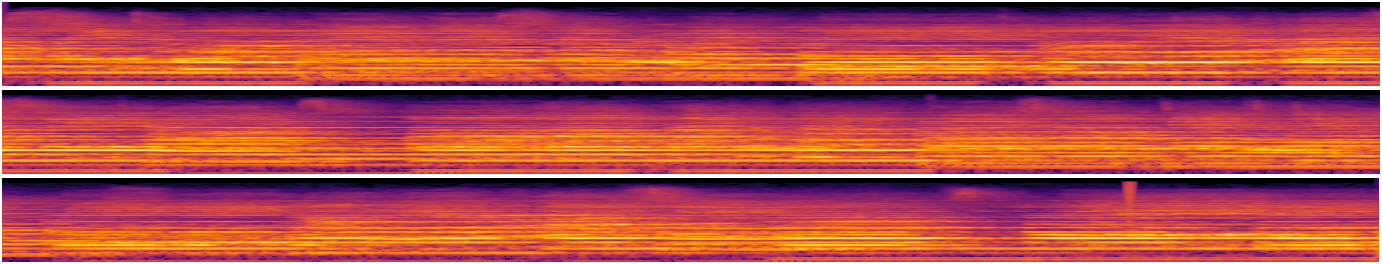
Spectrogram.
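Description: A church congregation singing a hymn together, with organ accompaniment. The chords and bass notes are held and change every second or two.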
